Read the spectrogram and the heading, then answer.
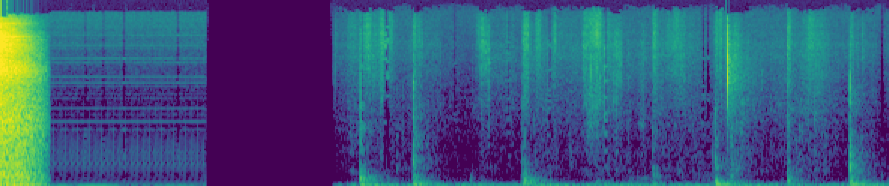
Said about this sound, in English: Suddenly, the gym door slammed.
